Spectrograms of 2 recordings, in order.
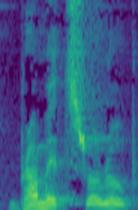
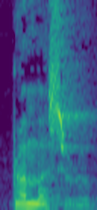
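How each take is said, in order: First: The first word ends with an 'it' sound. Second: The first word ends with an 'a' sound. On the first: The speaker calls it wrong. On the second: The speaker calls it right.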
